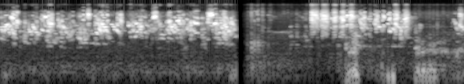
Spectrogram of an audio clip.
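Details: Colourful budgerigars of a breeding pair chatter in quick scratchy chirps and warbles, break off into near silence for about a second, then resume with bright twittering and a few dull thumps.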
